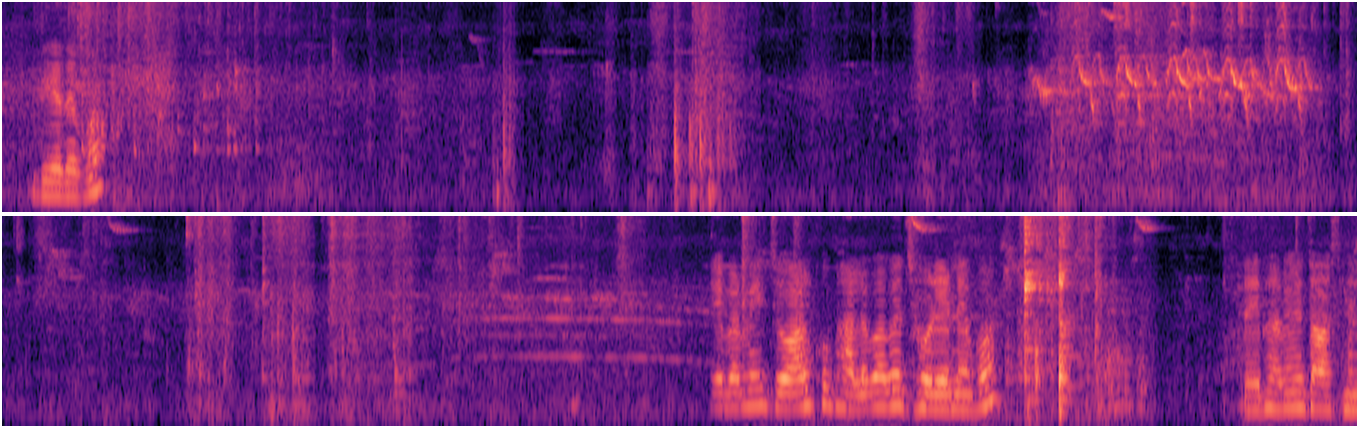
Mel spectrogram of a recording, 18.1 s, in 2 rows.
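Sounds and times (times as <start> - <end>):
bird chirping: 2.3 - 11.1.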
